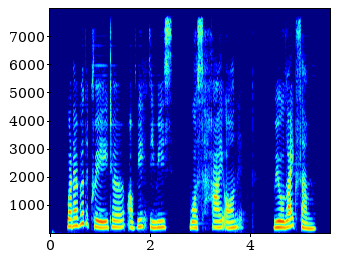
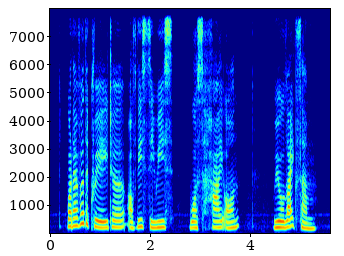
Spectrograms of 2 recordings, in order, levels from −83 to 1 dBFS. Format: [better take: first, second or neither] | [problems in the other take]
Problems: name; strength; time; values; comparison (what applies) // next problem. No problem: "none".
second | noise reduction (neural mask model DeepFilterNet 3)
